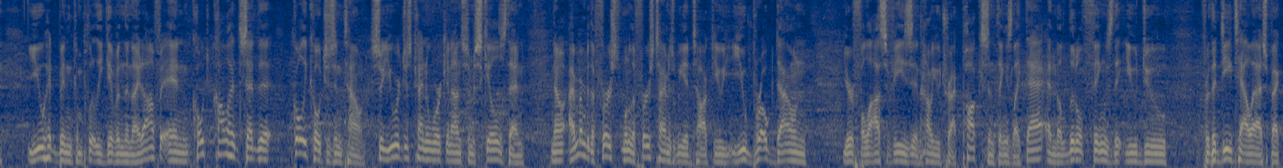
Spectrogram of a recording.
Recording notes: At The 72 Tavern & Grill and joined on the phone.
